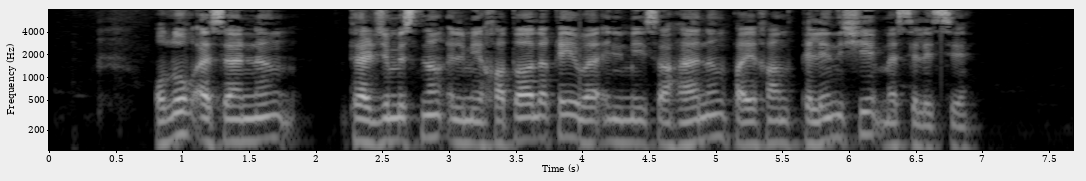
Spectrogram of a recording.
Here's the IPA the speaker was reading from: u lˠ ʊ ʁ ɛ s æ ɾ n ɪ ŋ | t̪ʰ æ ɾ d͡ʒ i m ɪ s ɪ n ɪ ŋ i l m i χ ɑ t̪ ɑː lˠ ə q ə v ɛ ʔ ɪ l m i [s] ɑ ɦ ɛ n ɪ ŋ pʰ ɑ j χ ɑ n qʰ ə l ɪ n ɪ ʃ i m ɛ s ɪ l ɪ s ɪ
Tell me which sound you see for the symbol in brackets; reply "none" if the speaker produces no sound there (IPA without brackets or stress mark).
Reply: s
